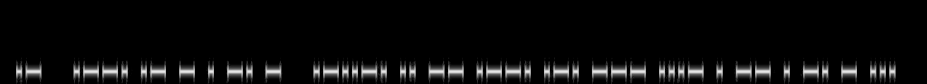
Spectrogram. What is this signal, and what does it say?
Morse code, heard as a keyed tone, about 25 wpm, 600 Hz. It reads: A PATENT "IMPROVEMENTS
